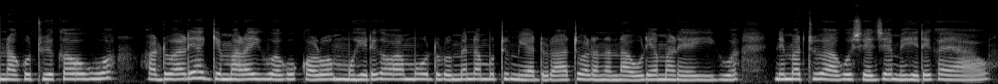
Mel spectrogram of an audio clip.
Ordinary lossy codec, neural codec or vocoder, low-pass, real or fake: none; vocoder, 44.1 kHz, 128 mel bands every 512 samples, BigVGAN v2; 19.8 kHz; fake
